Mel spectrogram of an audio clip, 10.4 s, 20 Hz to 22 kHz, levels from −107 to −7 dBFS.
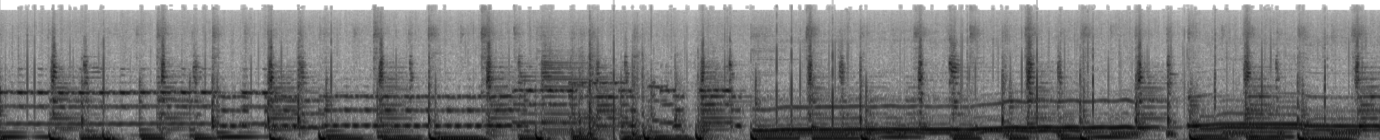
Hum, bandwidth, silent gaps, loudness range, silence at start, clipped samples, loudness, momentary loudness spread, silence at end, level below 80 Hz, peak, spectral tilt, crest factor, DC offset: none; 17.5 kHz; none; 2 LU; 0 s; under 0.1%; -16 LUFS; 3 LU; 0 s; -22 dBFS; 0 dBFS; -6 dB/octave; 16 dB; under 0.1%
